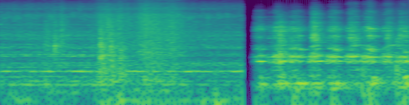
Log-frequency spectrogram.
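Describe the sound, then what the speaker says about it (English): Toilet bolts being cut off during a toilet installation, a steady rasping, sawing scrape that runs continuously, breaks off briefly, then resumes in quick rhythmic strokes, fairly close. "we can cut the bolts"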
